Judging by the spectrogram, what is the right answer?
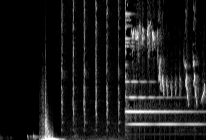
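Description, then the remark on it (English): A low whoosh gives way to a five-minute clock timer ticking quickly and steadily about a dozen times, then a bright, sustained ringing chime takes over, clear, with no one talking. “Five minutes on the clock.”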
